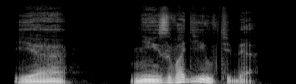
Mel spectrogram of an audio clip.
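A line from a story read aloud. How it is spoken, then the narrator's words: Calm. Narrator (Russian): спокойно сказал маг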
